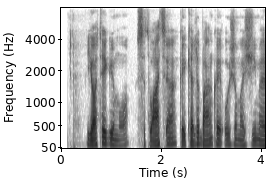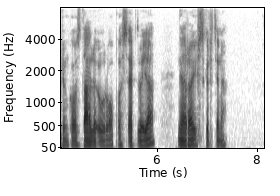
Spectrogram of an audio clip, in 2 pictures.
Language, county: Lithuanian, Klaipėda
